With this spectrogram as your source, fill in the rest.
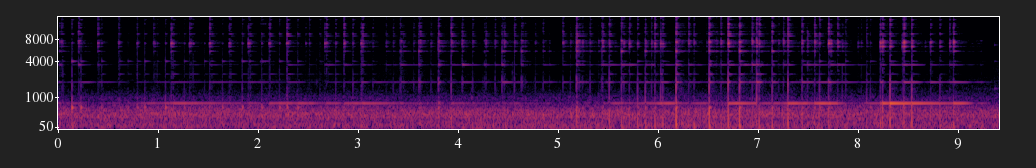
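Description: Fingernails tap on a clear, empty glass wine glass, making quick, irregular clinks over a steady hissing background. A faint mid-pitched ring hums between taps, and a few sharper, louder clicks stand out near the end.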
